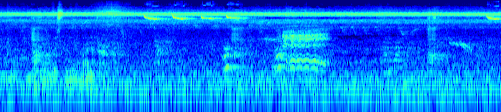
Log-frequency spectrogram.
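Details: Doe goat struggling to deliver her kid while being helped; a few quavering, harmonic bleats, the strongest and longest in the middle, with faint high chirps early on and a steady hiss throughout.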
